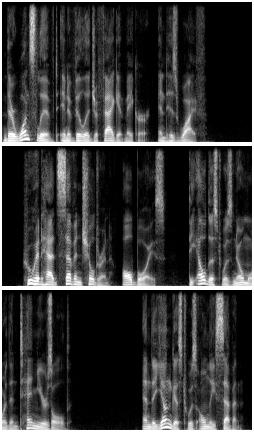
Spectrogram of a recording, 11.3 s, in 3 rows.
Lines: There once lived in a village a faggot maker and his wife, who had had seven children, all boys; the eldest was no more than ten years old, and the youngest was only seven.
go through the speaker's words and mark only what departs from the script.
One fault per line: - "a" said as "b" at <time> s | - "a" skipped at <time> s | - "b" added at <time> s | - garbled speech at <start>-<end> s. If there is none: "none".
none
